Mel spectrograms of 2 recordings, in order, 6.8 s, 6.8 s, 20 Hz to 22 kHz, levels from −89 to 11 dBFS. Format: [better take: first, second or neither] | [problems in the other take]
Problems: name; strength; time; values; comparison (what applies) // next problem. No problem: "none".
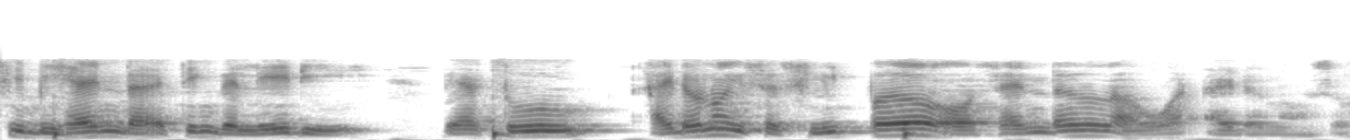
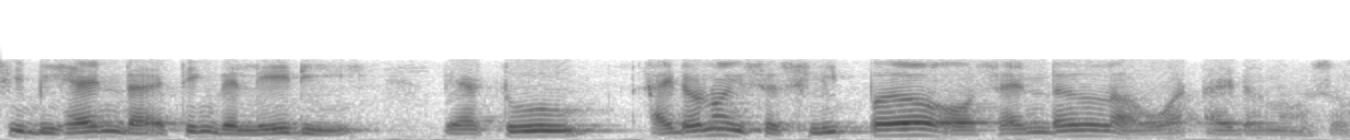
second | noise reduction (classical method log-MMSE)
